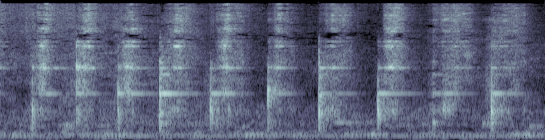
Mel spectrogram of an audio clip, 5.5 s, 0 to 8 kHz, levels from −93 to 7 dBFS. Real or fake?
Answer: real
